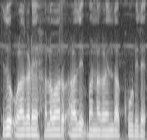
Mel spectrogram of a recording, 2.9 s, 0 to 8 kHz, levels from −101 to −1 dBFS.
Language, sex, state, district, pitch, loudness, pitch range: Kannada, male, Karnataka, Koppal, 120 Hz, -14 LUFS, 115-125 Hz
